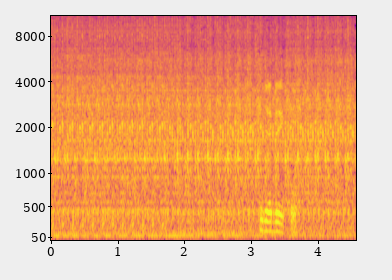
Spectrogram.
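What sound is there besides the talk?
car engine idling roughly with a fuel injector disabled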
